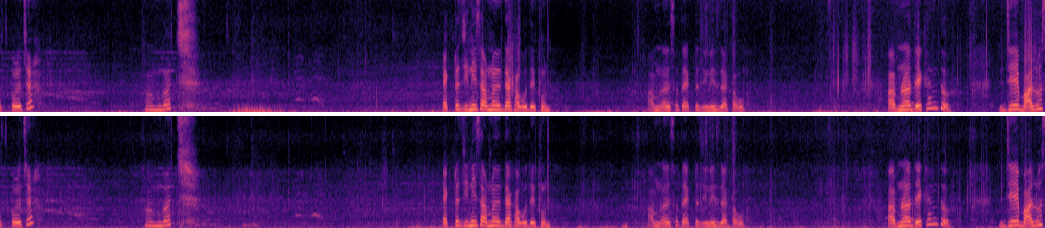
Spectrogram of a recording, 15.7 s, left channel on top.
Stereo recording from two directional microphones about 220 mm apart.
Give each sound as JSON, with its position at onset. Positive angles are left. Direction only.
{"t": 0.0, "sound": "speech", "side_deg": 0}
{"t": 2.1, "sound": "speech", "side_deg": -10}
{"t": 6.6, "sound": "speech", "side_deg": -5}
{"t": 9.7, "sound": "speech", "side_deg": 0}
{"t": 13.3, "sound": "speech", "side_deg": 0}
